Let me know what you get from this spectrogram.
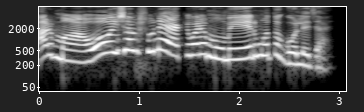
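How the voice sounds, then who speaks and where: High, swooping, spiteful sister-in-law played by a woman. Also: big pitch swings, brisk, no echo, studio quality. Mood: spiteful, disgusted. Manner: sneering, complaining. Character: spiteful, greedy grown sister-in-law, grumbling and demanding. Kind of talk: cartoon family drama acting.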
